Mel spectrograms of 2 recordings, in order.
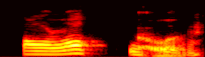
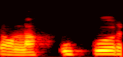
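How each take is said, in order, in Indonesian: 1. Kata pertama diucapkan dengan vokal 'o'. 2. Kata pertama diucapkan dengan vokal 'a'. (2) "jangan ngomongnya tolak ukur ya, K B B I-nya salah"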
